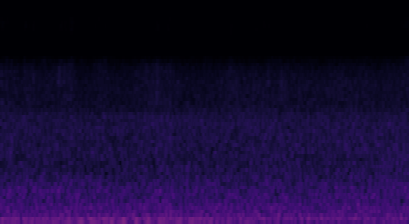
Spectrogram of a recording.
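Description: Steady outdoor background noise: an even hiss with a constant low rumble underneath, and no distinct event.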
